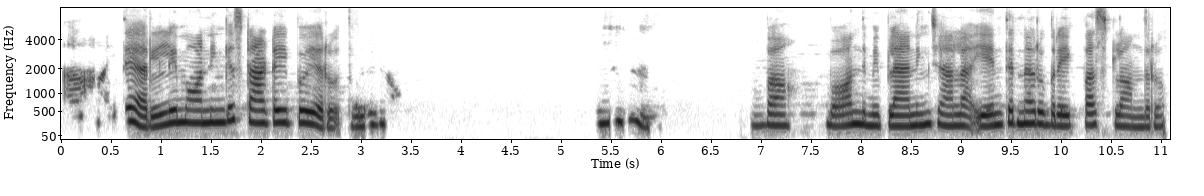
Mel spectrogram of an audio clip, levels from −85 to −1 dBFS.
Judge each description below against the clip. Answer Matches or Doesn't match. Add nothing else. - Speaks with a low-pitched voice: Doesn't match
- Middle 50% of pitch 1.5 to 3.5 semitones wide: Doesn't match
